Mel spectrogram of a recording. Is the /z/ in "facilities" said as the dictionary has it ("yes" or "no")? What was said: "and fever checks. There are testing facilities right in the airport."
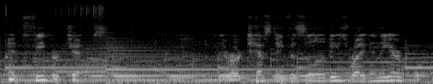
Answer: yes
